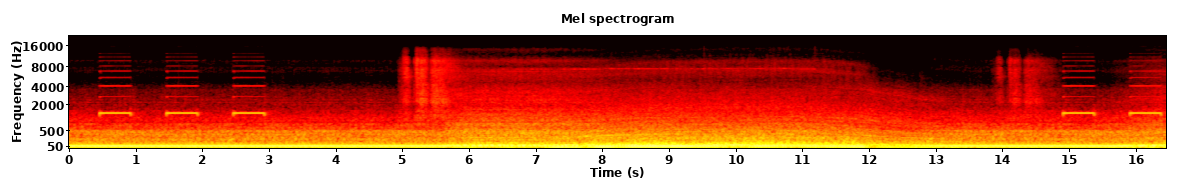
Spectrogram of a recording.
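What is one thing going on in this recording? A truck engine rumbles steadily and revs up as the truck pulls away.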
